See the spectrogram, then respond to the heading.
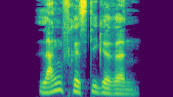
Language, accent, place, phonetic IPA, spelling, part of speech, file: German, Germany, Berlin, [ˈlaŋˌfʁɪstɪɡəʁən], langfristigeren, adjective, De-langfristigeren.ogg
- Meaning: inflection of langfristig: 1. strong genitive masculine/neuter singular comparative degree 2. weak/mixed genitive/dative all-gender singular comparative degree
